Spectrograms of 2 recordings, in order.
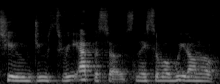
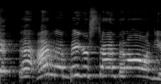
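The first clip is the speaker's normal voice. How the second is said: shrill, very high, loud screaming rant; 11 dB louder than usual. Retelling a performer being fired on set: imitating Tony Clifton screaming. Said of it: "he starts screaming, like".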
